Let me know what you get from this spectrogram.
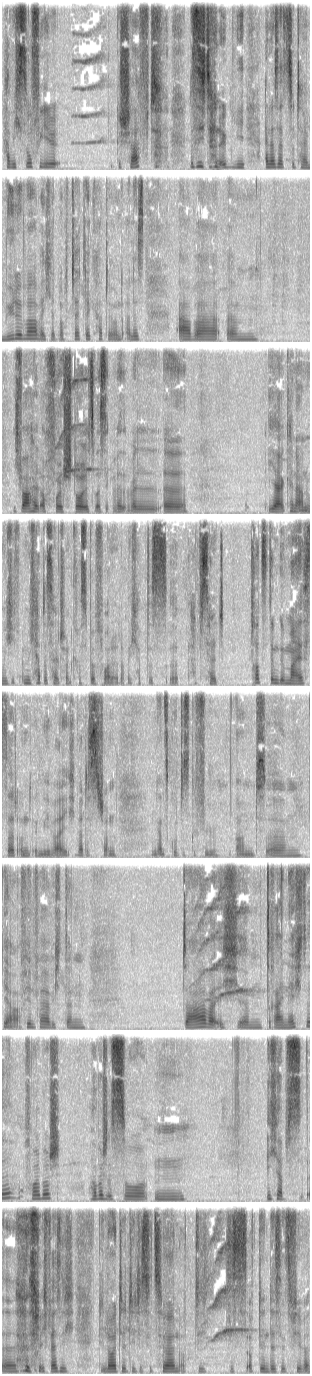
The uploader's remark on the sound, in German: Fast live aus der Hängematte im Hostelgarten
